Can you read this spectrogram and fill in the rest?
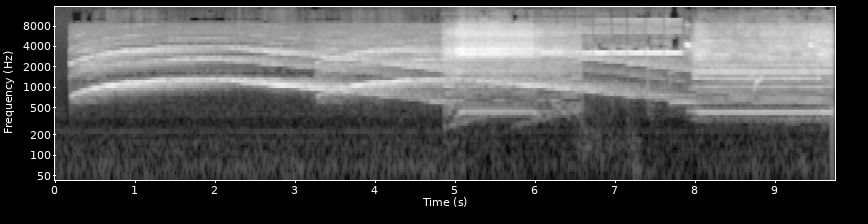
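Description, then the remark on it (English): A loud police car siren wails with rising and falling sweeps, then switches to faster, harsher warbling tones, continuous throughout with no voices. “Actually, a police siren on here, too.”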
